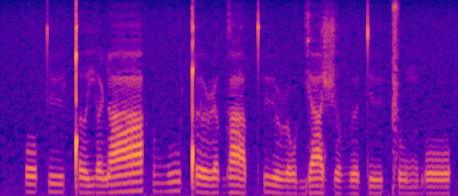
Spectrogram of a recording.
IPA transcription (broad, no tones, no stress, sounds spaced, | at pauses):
o t̪ y ǃ ə j ə ɳ a | v u ǃ ø ɭ ə ɡ a t̪ʰ y ɭ o ɡʲ a ʃ ə v ø t y ǁ u m b o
